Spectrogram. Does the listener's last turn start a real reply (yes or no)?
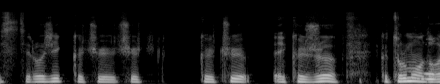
no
